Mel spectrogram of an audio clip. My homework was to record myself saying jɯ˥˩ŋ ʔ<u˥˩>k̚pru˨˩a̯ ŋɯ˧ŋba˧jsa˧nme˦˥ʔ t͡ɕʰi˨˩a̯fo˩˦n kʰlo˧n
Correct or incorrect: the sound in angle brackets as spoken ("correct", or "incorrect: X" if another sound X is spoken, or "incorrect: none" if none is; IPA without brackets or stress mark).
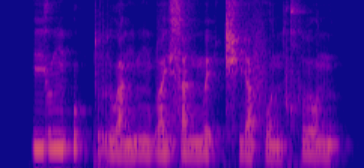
correct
